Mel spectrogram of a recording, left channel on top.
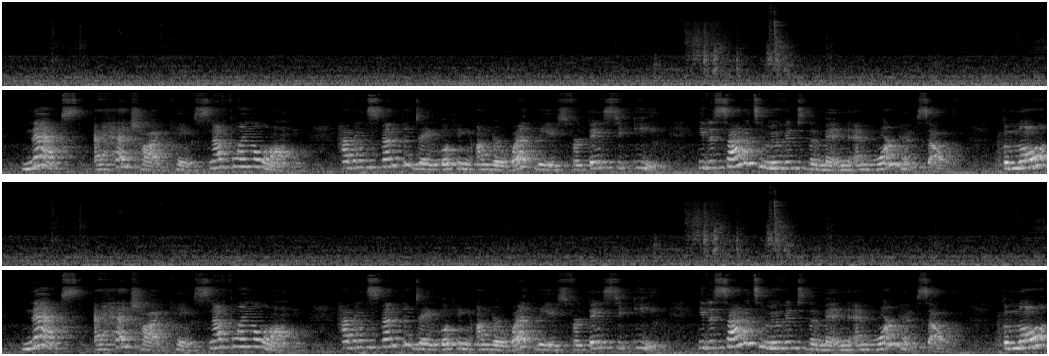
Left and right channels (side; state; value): left; noise; rumble, 20 dB below the sound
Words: Next, a hedgehog came snuffling along. Having spent the day looking under wet leaves for things to eat, he decided to move into the mitten and warm himself. The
